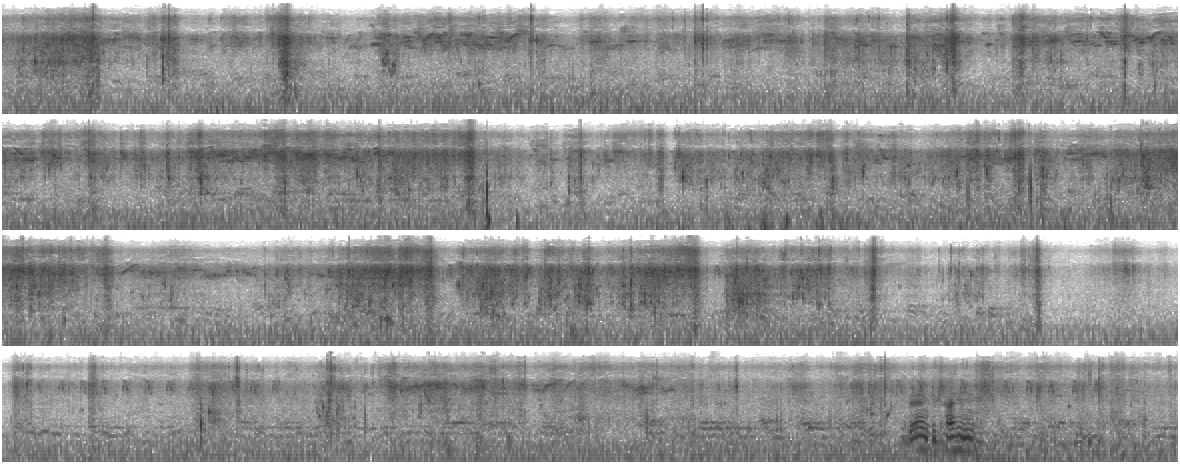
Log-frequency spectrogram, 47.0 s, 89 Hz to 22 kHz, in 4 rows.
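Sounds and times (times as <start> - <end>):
water splashing and sloshing: 0.0 - 47.0.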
